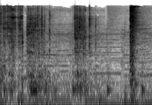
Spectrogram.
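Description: Background music with rapid mechanical clicking and rattling over it, and a short loud rush of noise near the end.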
